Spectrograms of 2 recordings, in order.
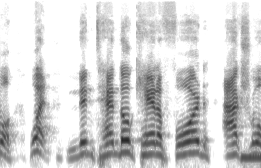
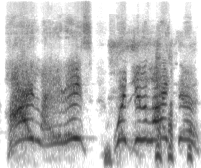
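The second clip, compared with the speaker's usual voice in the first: far higher and louder, a squeaky shouted squeal; squeaky ridiculous voice; 5 dB louder than usual. Retold or imitated. Mocking the wingman Titan greeting two women, squeaky and shrill-high. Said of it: "that squeaky, ridiculous voice".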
